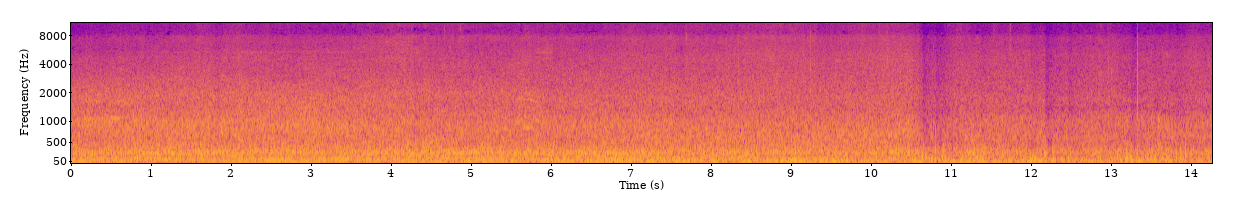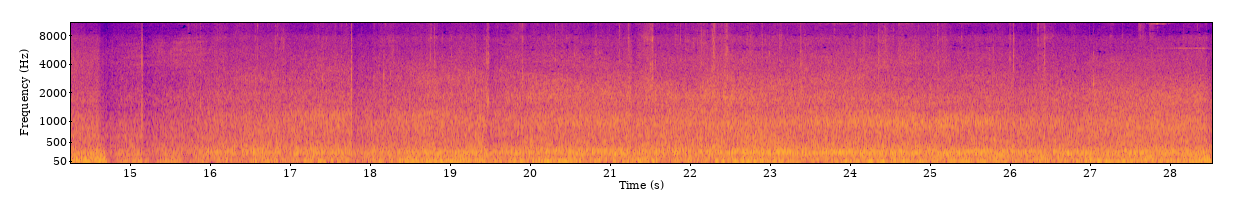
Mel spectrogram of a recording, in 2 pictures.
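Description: Light rain falls steadily outdoors.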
